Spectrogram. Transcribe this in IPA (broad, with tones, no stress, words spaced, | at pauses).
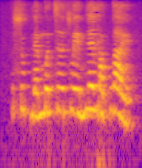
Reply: su˥pɥɛ˧˥mɤ˥ t͡sɹ̩˥t͡swe˥˩ɪ̯ mjɛ˥ljɑ˨ʊ̯pwa˥˩ɪ̯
